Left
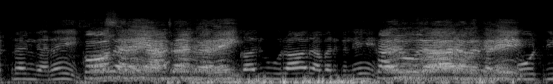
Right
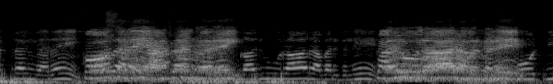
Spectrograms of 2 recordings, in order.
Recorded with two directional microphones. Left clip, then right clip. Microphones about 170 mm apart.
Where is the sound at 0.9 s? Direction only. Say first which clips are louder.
Left 2 dB; 5° right (ahead or behind).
